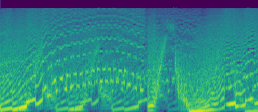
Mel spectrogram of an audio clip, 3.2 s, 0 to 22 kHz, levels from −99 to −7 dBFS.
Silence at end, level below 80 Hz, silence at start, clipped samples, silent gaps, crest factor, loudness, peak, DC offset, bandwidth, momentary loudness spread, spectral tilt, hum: 0 s; -28 dBFS; 0 s; under 0.1%; none; 14 dB; -22 LUFS; -6 dBFS; under 0.1%; 16 kHz; 6 LU; -5.5 dB/octave; none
